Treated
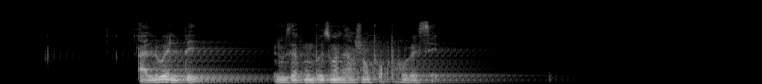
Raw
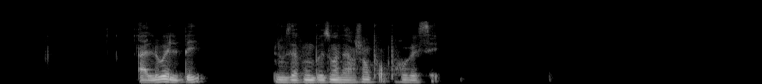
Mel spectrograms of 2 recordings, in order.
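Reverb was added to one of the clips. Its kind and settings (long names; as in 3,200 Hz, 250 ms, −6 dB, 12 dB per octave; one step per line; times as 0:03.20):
spring reverb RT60 2.1 s, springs 60 ms, chirp 75 ms, DRR 8.5 dB
level +2 dB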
